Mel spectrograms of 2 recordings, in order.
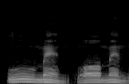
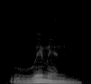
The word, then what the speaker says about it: women: 그러니까 뒤에 있는 이가 이 발음으로 바뀌죠. 그래서 woman 이런 발음이 아니라 women. 좀 연습해 보세요.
